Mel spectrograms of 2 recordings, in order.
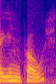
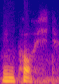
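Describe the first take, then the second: First: The name is said with an English pronunciation. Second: The name is said with a European O vowel. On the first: "in English you would say InPost" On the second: "Most of the places in Europe would go with an O"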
